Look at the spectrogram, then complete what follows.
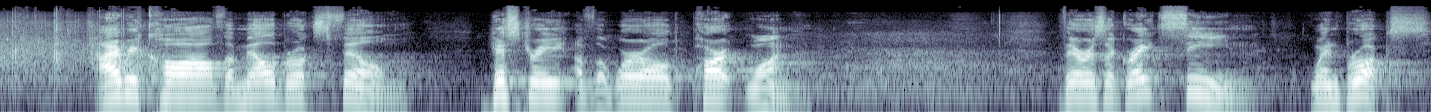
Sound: laughter

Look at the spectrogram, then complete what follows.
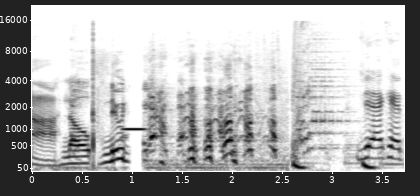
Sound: laugh

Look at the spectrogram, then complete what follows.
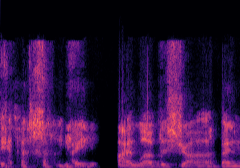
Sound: laughs

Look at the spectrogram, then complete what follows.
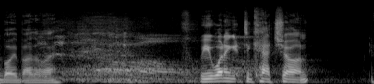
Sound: scattered groaning

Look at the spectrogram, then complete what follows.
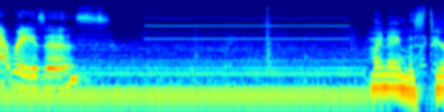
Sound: machine beeps

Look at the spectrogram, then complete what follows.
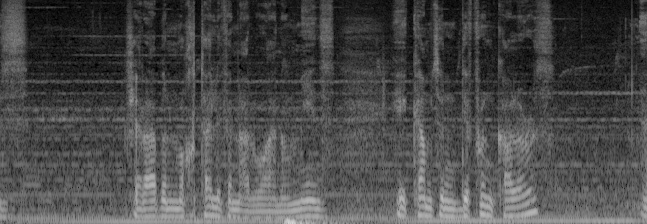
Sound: speaks Arabic

